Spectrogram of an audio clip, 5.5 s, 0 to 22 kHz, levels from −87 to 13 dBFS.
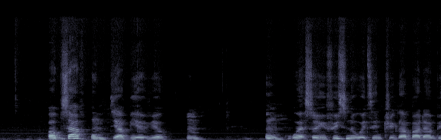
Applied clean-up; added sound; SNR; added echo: none; none; none; none.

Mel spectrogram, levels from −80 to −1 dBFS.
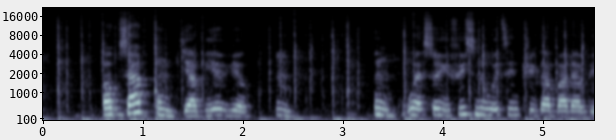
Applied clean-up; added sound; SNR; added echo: none; Computer keyboard; 14 dB; none.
